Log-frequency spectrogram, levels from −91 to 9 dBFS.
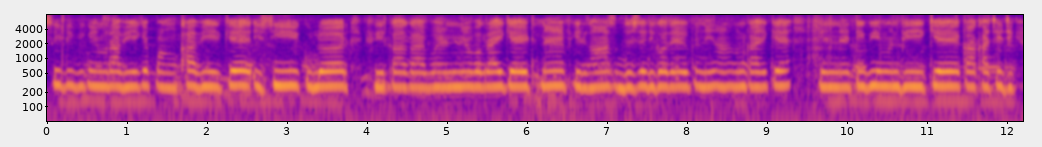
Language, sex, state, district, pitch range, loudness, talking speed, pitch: Hindi, male, Chhattisgarh, Jashpur, 260-270 Hz, -21 LUFS, 160 wpm, 265 Hz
